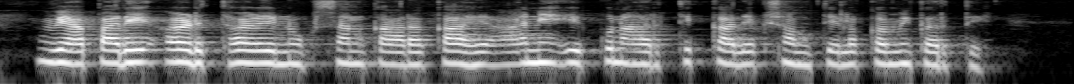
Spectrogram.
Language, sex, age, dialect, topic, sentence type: Marathi, female, 18-24, Northern Konkan, banking, statement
